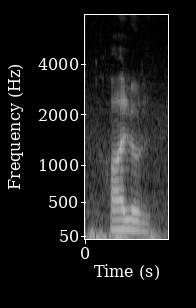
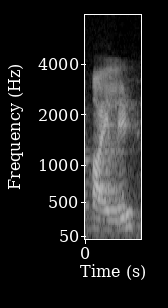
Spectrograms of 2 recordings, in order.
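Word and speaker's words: Højlund: Next up, does Ramus Hojlund, that's how you pronounce it, Hojlund, right?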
